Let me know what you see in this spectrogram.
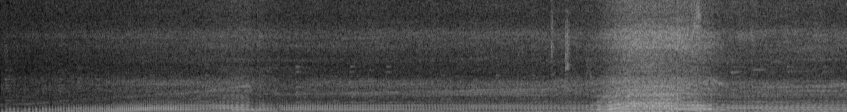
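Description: Motorcycle engine accelerating with its pitch climbing, dropping sharply at an upshift about four seconds in, then running steadily. About nine seconds in it revs up sharply and falls back, the loudest moment.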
